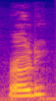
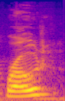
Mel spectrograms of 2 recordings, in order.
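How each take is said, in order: First: "Roadie" as two syllables; pronounced Roadie. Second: "Road" as one syllable, silent E; pronounced Road. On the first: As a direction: say "Roadie" with an ee ending. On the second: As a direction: say "Road" to rhyme with code. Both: Shown as a demonstration. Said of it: "how to pronounce it".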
